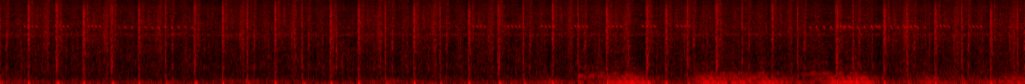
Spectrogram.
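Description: Footsteps pad quickly and steadily over soft ground.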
